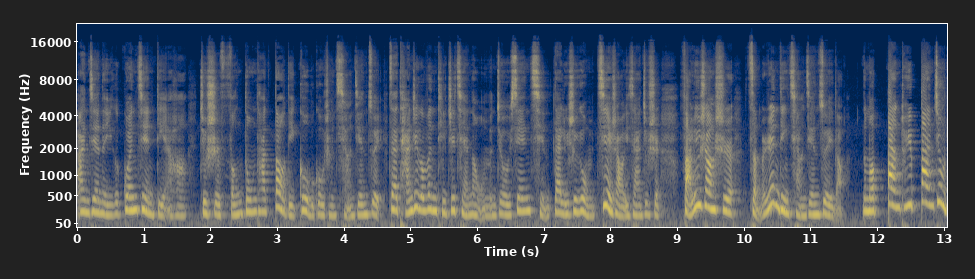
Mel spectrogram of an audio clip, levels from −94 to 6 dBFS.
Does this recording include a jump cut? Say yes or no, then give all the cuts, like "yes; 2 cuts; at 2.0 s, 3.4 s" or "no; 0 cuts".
yes; 1 cut; at 4.6 s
